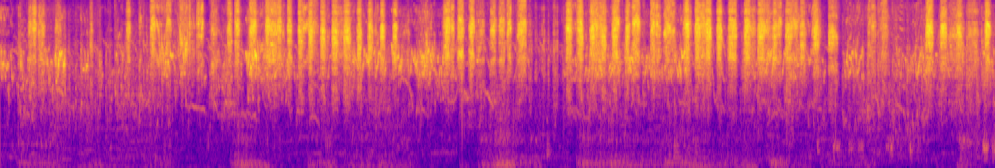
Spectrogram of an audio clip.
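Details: Many budgie parrots chirping together in an aviary, a continuous, rhythmic wash of fast high chirps and chatter with short dips in loudness.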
